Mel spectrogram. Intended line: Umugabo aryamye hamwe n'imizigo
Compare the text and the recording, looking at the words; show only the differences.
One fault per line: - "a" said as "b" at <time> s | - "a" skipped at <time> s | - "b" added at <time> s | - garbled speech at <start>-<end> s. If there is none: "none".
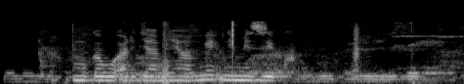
none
